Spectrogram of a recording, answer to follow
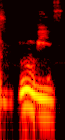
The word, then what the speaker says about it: buoys: Yeah, Silent the You. buoys, like the floaty Or objects. The buoys.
